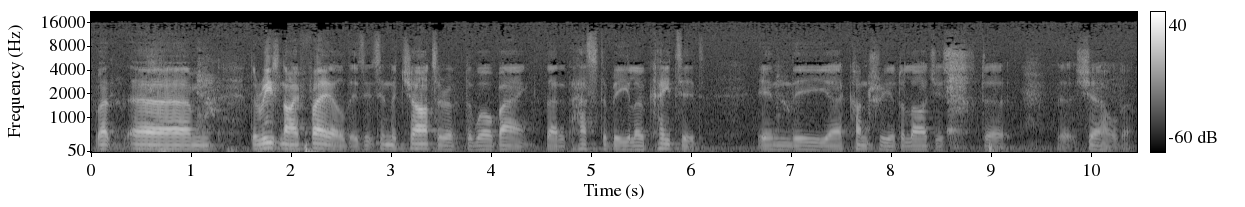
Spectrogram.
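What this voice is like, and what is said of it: London English accent. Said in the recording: “as you can tell by my accent, this is a city which I have some association”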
